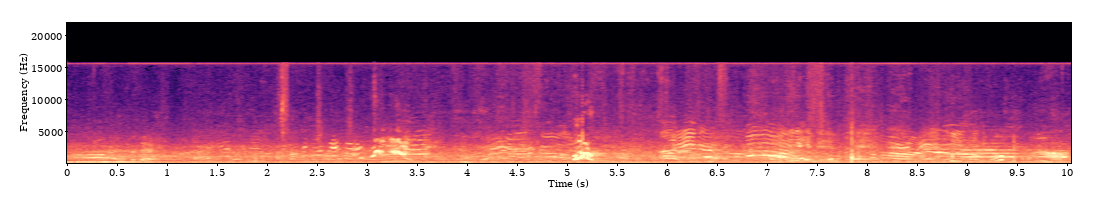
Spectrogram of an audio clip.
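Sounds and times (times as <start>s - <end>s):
children calling and chattering: 0.0s - 10.0s
child shouting or squealing: 5.0s - 5.4s.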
